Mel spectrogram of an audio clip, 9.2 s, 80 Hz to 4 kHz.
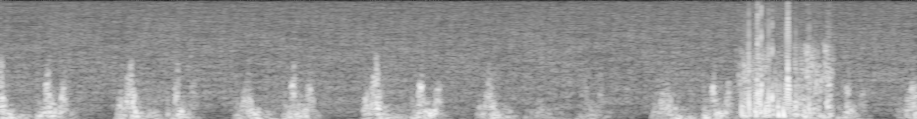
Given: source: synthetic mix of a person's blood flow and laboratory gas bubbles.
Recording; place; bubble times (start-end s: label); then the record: Doppler ultrasound of blood flow; precordium
7.36-8.35 s: bubbles
From the record:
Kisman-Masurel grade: 213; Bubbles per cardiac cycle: several, 3 to 8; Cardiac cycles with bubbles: 1 to 10%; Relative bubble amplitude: loud (0.450 to 0.775); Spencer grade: 1 (occasional bubble signal discernible with the cardiac motion signal, with majority of cardiac periods free of bubbles); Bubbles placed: only in the low amplitude regions of the cardiac cycle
